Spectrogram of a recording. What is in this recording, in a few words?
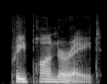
"Preponderate", American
